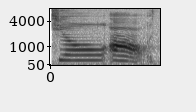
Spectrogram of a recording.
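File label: "骄傲 jiāoào", Chinese; adjective; proud; arrogant; conceited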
